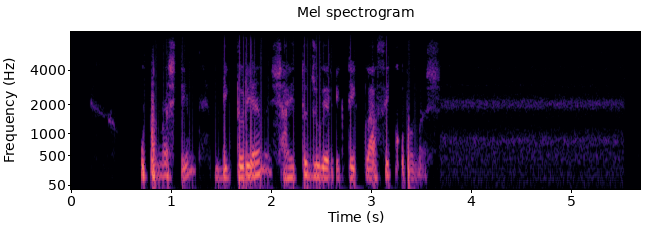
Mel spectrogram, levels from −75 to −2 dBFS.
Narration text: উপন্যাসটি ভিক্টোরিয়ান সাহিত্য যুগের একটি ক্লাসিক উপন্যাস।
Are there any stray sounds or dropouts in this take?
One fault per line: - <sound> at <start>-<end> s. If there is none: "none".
none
